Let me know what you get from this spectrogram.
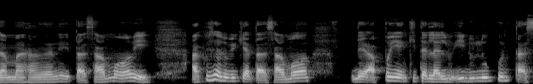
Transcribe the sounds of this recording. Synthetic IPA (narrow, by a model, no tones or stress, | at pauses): amãnɦaŋanit̪aʔsamaihakusalupikart̪aʔsamɔd͡ʒanapəjaŋkit̪alaluidulupʊnt̪aʔs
